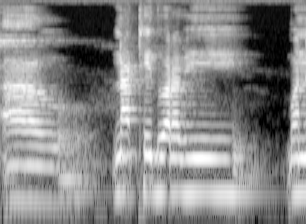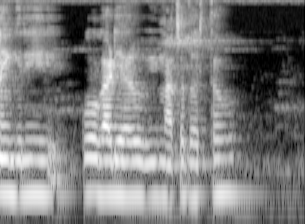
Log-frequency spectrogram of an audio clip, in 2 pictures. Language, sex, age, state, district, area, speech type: Odia, male, 45-60, Odisha, Ganjam, urban, spontaneous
